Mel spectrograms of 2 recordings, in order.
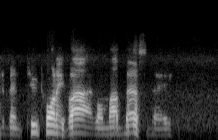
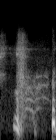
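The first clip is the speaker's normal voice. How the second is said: breathy laugh; 10 semitones higher than usual. Real, not acted. Laughing at end of story.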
